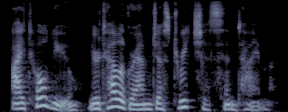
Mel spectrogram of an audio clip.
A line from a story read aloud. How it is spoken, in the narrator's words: The inspector, a trifle gravely, said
